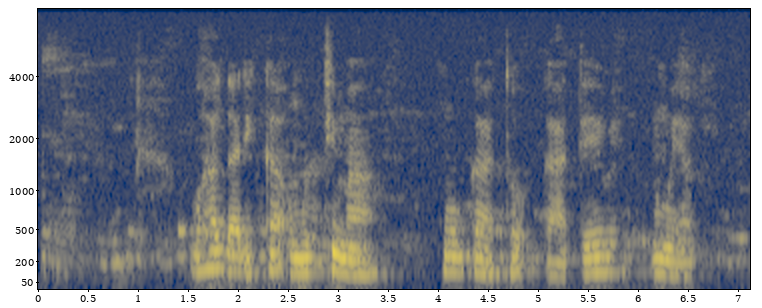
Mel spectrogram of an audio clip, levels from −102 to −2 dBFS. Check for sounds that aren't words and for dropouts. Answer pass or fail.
pass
